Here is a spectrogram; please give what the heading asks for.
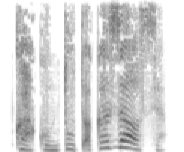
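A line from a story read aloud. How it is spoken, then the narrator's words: Whispered. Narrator (Russian): прошептала Таня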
